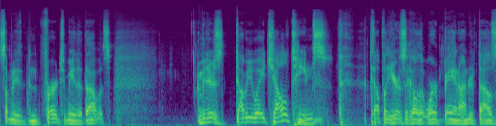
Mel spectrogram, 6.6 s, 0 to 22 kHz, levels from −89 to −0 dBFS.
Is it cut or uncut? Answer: uncut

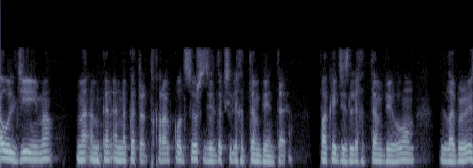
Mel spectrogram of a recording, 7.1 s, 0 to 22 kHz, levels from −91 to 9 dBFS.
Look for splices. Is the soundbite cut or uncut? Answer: uncut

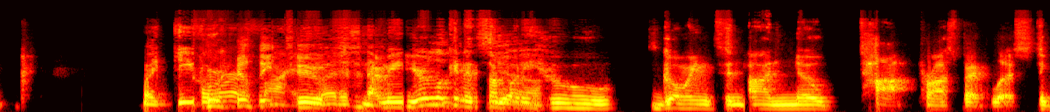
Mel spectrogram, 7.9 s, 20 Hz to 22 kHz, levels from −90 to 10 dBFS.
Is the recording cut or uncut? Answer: cut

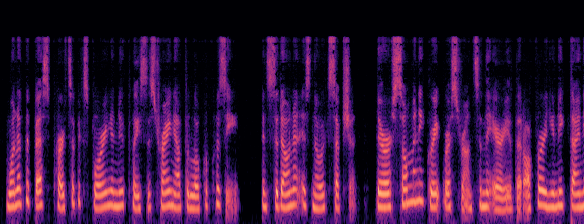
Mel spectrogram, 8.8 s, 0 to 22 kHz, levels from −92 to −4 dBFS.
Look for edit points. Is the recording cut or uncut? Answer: uncut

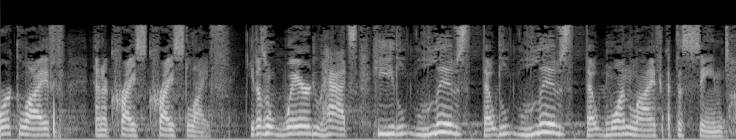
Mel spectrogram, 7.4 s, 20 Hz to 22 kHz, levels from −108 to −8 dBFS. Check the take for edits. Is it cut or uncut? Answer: cut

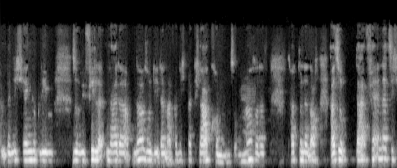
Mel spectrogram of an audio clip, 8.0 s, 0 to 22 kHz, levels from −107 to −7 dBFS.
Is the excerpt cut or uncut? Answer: cut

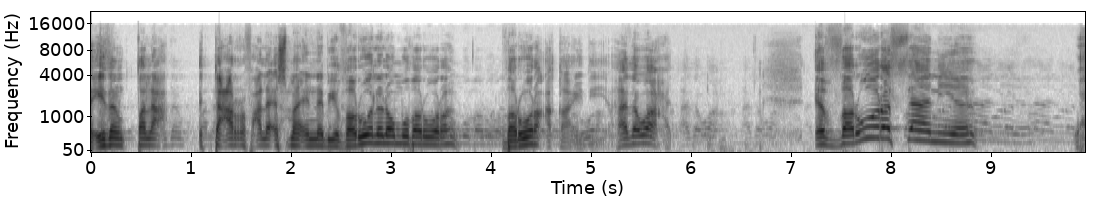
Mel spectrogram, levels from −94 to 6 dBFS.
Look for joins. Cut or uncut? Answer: uncut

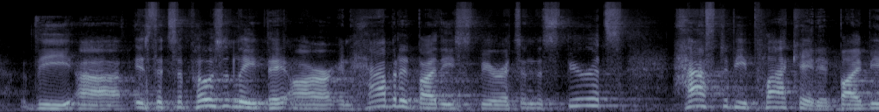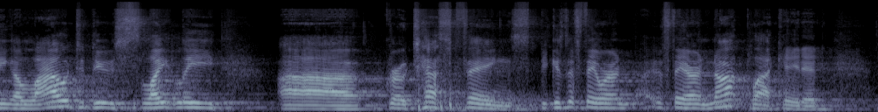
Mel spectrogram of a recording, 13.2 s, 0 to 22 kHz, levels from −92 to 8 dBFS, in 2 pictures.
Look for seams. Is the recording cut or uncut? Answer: uncut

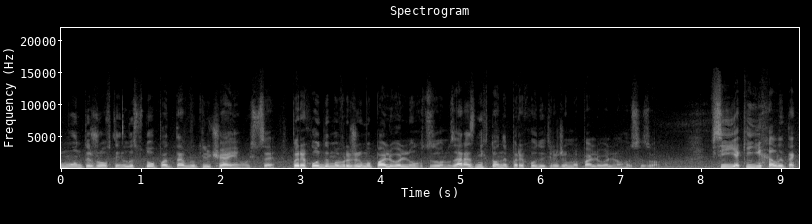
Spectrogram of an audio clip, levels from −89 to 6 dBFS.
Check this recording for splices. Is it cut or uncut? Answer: cut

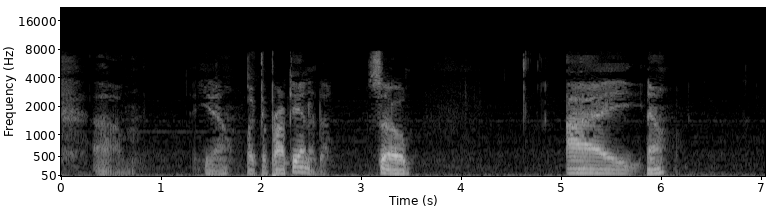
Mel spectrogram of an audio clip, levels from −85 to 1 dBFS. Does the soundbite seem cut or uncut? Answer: cut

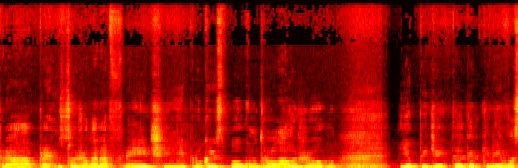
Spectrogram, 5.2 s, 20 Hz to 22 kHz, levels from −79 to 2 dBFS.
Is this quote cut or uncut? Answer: uncut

